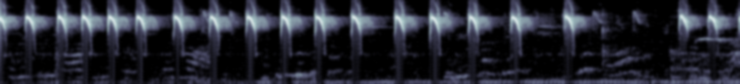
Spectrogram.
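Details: Kolibri kelapa, the brown-throated sunbird, used as a lure and training model: a long, steady series of piercing high, down-slurred notes at a fast pace, pausing near the end, then resuming, over a soft low hum.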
